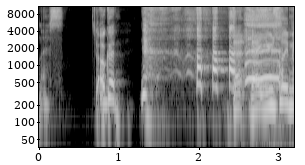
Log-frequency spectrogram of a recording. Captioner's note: laughs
